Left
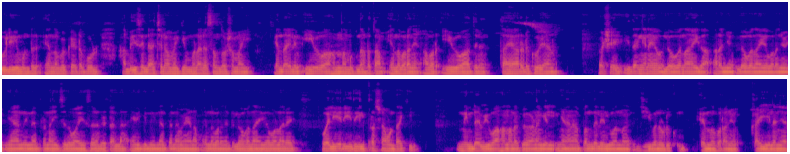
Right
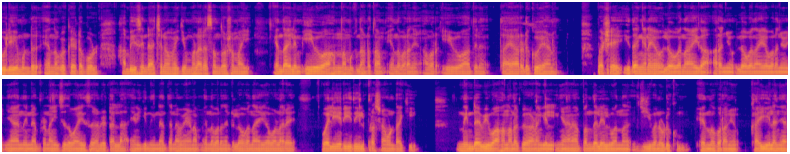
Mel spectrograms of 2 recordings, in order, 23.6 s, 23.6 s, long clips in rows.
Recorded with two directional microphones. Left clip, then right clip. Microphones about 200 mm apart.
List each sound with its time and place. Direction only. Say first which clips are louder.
0.0 s speech: right 13 dB; 40° right (ahead or behind)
